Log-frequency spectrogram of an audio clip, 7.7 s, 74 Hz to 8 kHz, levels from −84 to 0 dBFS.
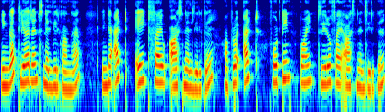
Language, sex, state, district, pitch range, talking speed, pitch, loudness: Tamil, female, Tamil Nadu, Nilgiris, 220-270 Hz, 130 wpm, 250 Hz, -17 LUFS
